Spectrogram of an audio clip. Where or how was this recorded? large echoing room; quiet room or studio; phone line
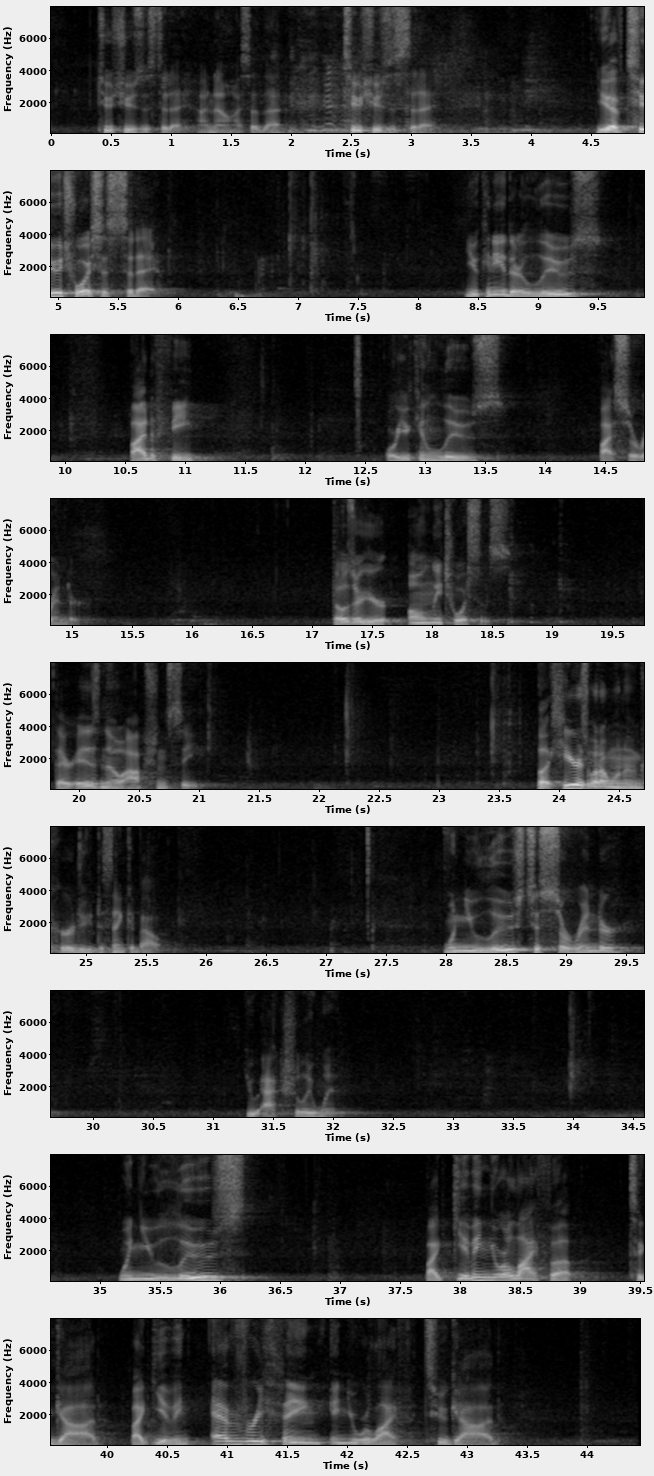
large echoing room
